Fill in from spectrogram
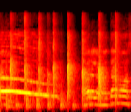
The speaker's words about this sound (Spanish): Fuerte el aplauso.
